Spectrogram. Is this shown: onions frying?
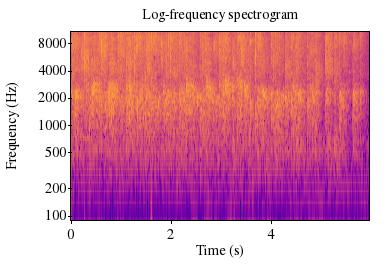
no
